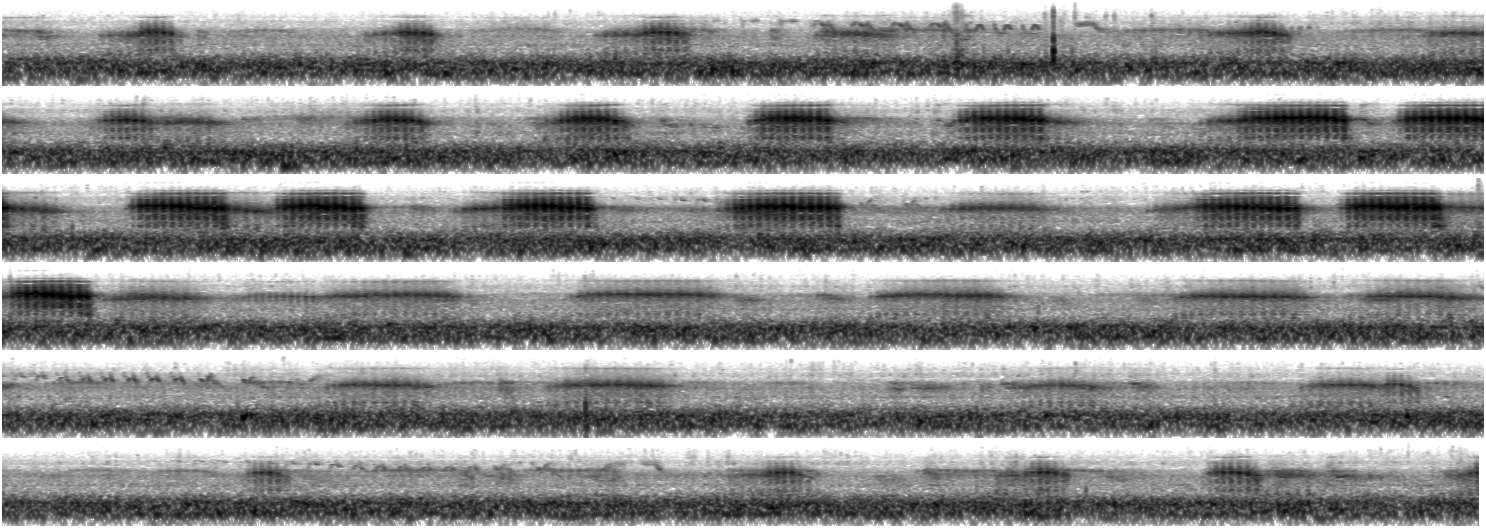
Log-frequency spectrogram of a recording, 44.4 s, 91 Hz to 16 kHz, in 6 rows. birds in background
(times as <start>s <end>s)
2.4s 10.9s, 28.4s 35.4s, 36.4s 44.4s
